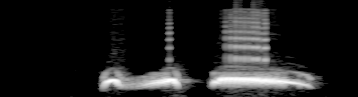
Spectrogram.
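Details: Spotted dove coo, a sound played daily to stimulate decoy birds. It gives a quick double hoot, then one drawn-out purring note that sags at the end. No background sounds.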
